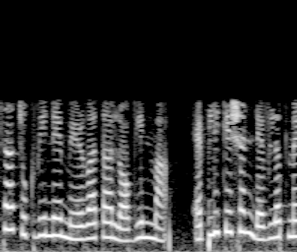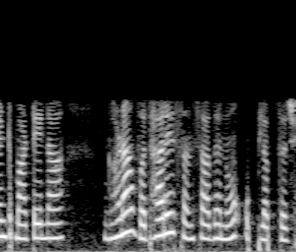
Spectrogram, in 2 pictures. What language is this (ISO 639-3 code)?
guj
